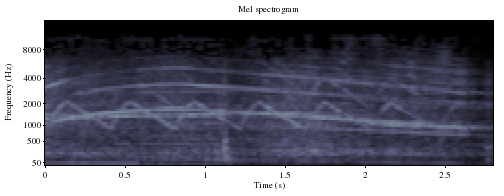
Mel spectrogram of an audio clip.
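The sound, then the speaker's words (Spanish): Several police car sirens blare at once as the cars pull up and stop on a street, a fast rising-and-falling yelp weaving over a slower steady wail, with a low engine rumble beneath. They hold loud throughout, then trail off at the very end. “Varios coches de policía se detienen en una calle.”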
